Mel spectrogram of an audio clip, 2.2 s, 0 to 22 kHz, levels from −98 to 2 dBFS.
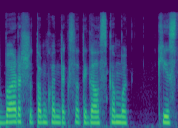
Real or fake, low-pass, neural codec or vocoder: fake; 14.4 kHz; vocoder, 48 kHz, 128 mel bands, Vocos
